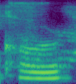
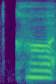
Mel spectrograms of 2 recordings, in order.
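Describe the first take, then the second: First: CAR with its final R pronounced; Indian pronunciation. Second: First CAR as "cah", without an R; British pronunciation. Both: Shown as a demonstration. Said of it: "They'll think that the different words".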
